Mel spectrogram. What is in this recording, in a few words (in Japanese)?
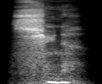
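"死ね" Japanese, 強く, 極近, 右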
